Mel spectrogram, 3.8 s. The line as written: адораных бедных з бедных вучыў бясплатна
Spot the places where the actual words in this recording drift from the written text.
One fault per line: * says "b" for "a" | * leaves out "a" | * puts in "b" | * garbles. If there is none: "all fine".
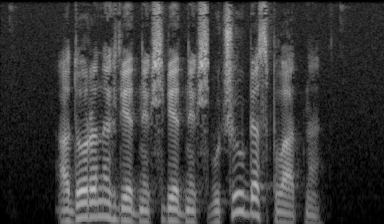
all fine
